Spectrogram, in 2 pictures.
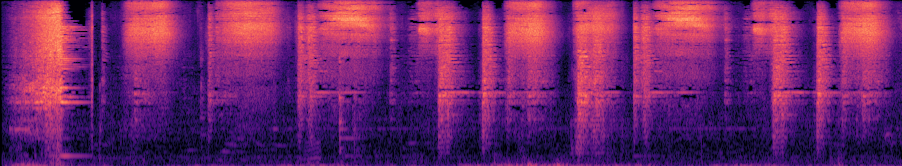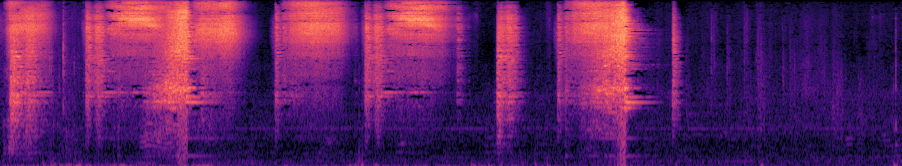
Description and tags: A Awesome Sword Fight
Battle, Fight, Sword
